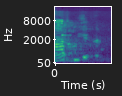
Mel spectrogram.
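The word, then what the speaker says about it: Javier: জে এ ভি আই ই আর, এটা উচ্চারণটা কি হতে পারে? হাভিয়ার হ্যাঁ, হাভিয়ার হাভিয়ের, হাভিয়ার এক্স্যাক্টলি, হাভিয়ের।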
